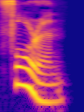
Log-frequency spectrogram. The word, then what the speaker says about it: foreign: لا يتم نطق الحرف G في المجموعة GN في نهاية الكلمة مثل align وsign أو foreign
